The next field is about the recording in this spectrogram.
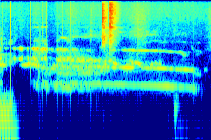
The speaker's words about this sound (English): Who's got the chicken? Who's got a rooster in their house? Is that your place? Is that us? What's going on in Australia out there?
